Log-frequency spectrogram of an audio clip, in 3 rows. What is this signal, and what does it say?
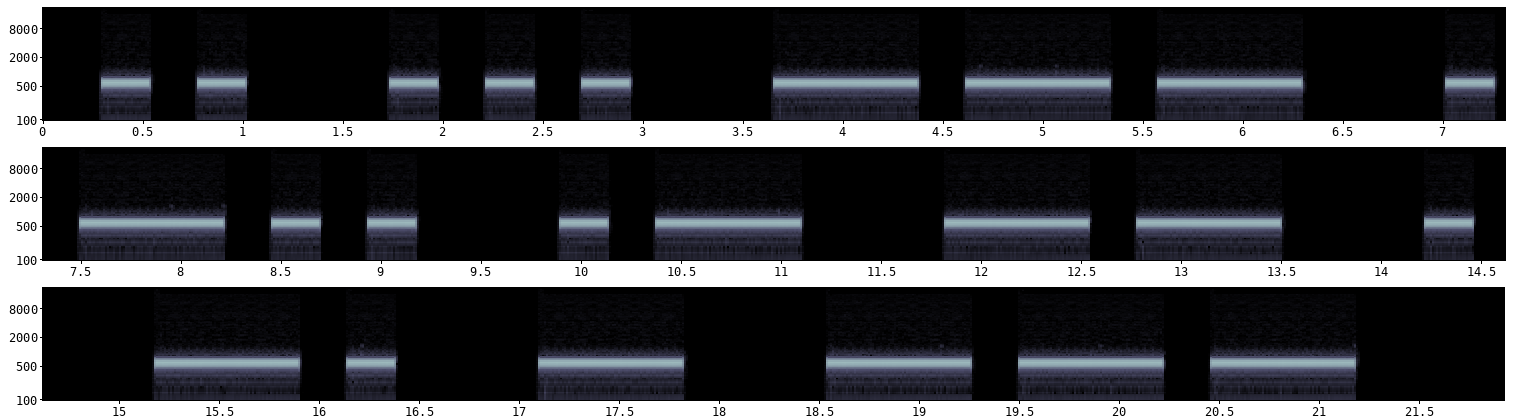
Morse code, heard as a keyed tone, about 5 wpm, 600 Hz. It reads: ISOLAMENTO
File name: CW / 5PPM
